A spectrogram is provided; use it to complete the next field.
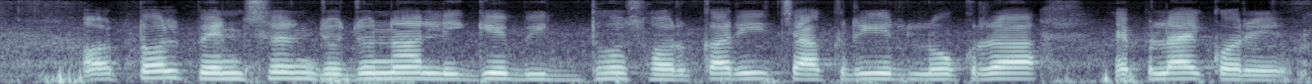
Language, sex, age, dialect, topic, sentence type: Bengali, female, 18-24, Western, banking, statement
